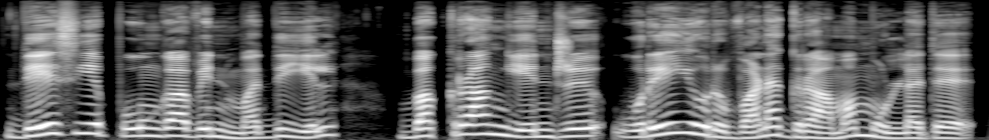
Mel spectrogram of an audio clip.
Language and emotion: Tamil, neutral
